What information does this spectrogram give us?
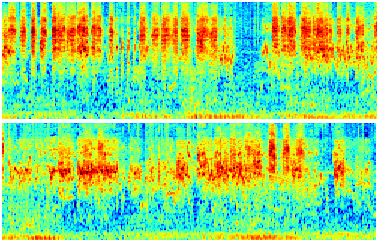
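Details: Aviary full of budgerigars giving loud, crowded chirps and squeaky squawks in repeated bursts, briefly quieter around the middle before the chatter swells again.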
